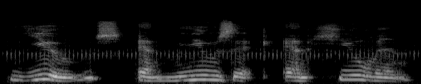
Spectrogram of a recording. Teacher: We use /iu/ in the word use and music and human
